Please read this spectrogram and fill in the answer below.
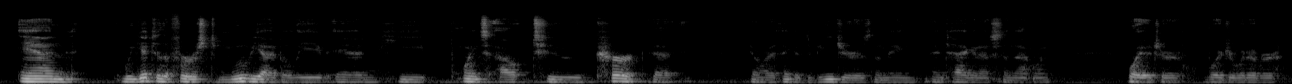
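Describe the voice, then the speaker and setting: With audible room echo, a man talks at a fairly slow pace in a somewhat breathy, dark, mellow voice of medium pitch and monotone, flat intonation. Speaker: philosophy channel host. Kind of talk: casual vlog monologue. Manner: hesitant, many fillers.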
